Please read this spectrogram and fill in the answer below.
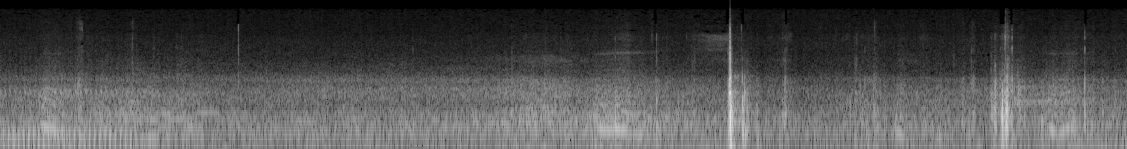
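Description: An engine running briefly, then cardboard parcels being handled and lifted off a rack, with one sharp knock about nine seconds in and a few more clattering knocks near the end.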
